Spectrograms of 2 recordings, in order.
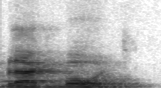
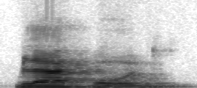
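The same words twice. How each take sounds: First: The stress is on the second part. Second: The stress is on the first part. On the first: The speaker calls it wrong. "So it's not" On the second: The speaker calls it right. "It receives stress on the first element"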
